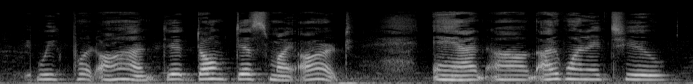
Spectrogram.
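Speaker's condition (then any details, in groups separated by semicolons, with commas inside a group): Cerebral palsy; wheelchair user; uses wheelchair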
